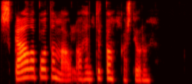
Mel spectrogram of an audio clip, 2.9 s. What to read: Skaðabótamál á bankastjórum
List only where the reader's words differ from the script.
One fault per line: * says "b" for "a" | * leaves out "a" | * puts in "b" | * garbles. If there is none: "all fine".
* puts in "hendur"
